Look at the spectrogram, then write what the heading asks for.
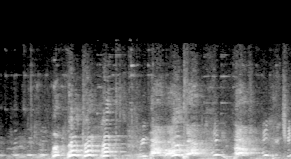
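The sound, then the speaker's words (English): About six dogs bark and yip in quick, overlapping bursts, with some higher whiny yelps mixed in, in the airport waiting lounge of a pet charter flight at Teterboro, New Jersey, with faint background chatter. “So we're in the waiting area in the lounge, and there's about six dogs so far. Some of them slightly more excitable than others.”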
